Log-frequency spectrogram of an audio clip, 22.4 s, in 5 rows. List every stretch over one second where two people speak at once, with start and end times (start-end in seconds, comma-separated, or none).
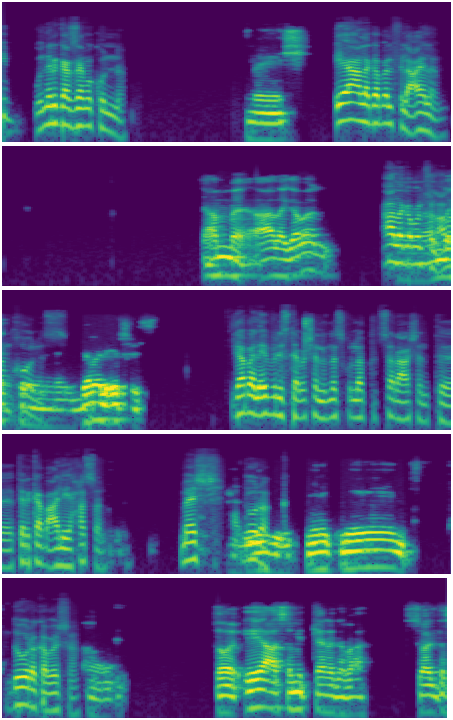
8.3-9.7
